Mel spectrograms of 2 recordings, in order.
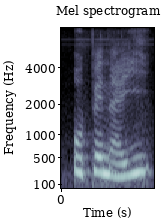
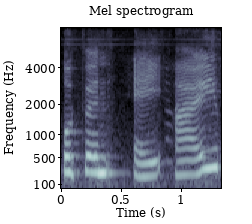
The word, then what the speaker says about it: OpenAI: qui est développé par OpenAI ou OpenAI, pour ceux qui ont envie de le prononcer à l'anglaise.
